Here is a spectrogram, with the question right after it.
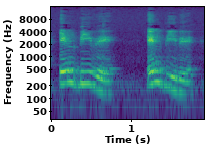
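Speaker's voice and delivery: El Vive as el BI-be, clear l; Spanish El Vive. Shown as a demonstration. Teacher demonstrating Spanish El Vive, v as b. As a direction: say El Vive with b sounds, slowly. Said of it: "as duas letras V se pronunciam com som de B".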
